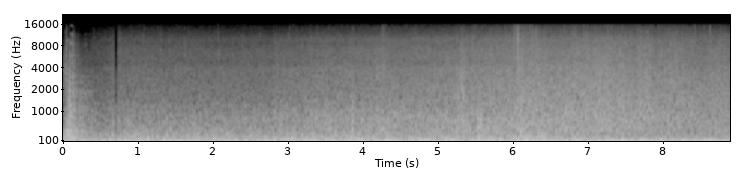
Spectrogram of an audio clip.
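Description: A waterfall rushes and roars nearby.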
